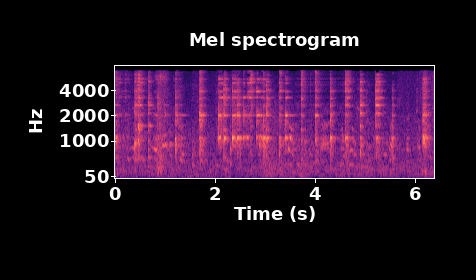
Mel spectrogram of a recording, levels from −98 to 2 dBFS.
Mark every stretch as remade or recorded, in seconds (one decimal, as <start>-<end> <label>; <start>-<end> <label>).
0.0-3.6 recorded; 3.6-4.8 remade; 4.8-6.4 recorded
